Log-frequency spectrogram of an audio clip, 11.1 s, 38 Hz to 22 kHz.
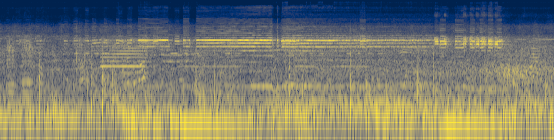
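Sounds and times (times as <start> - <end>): horns blaring high tones: 0.0 - 10.2
faint firecracker pops: 3.7 - 8.8.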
